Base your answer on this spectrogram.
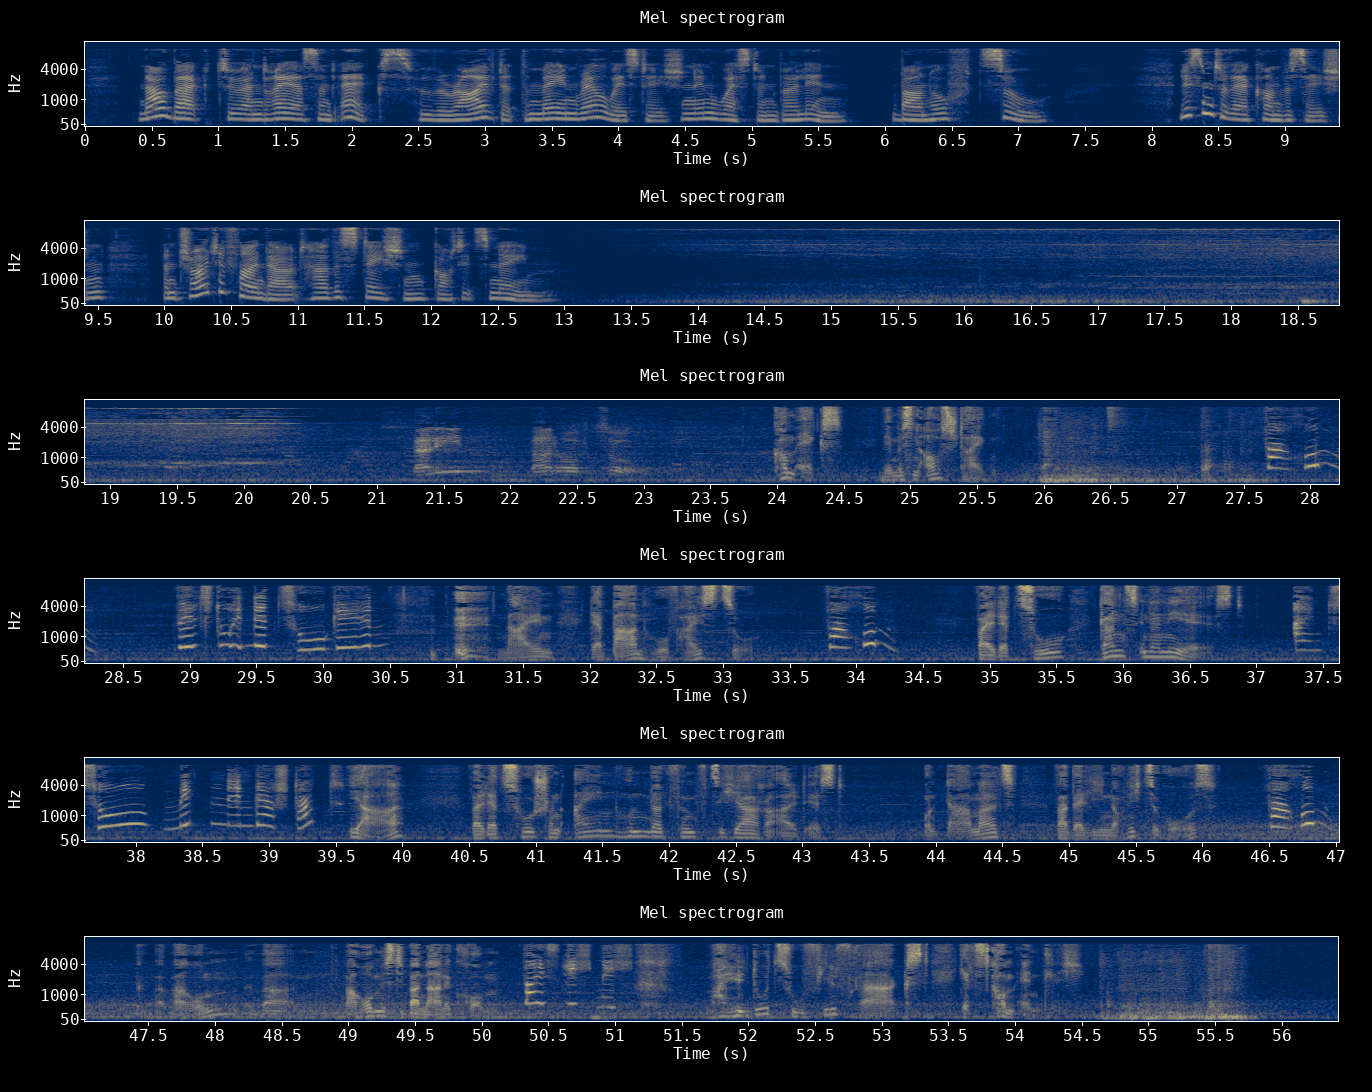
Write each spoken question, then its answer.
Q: Listen to their conversation and try to find out how the station got its name.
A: The station is called Bahnhof Zoo because it's located near the Berlin Zoo.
